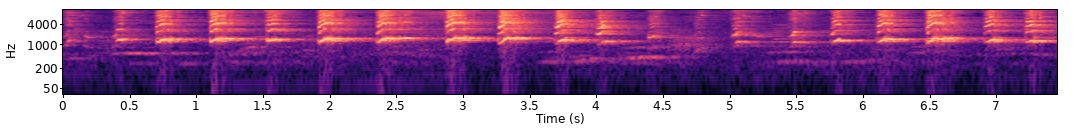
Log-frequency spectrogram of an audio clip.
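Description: A Miniature Pinscher puppy cries loudly in a steady series of high, piercing yelps, about two each second.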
